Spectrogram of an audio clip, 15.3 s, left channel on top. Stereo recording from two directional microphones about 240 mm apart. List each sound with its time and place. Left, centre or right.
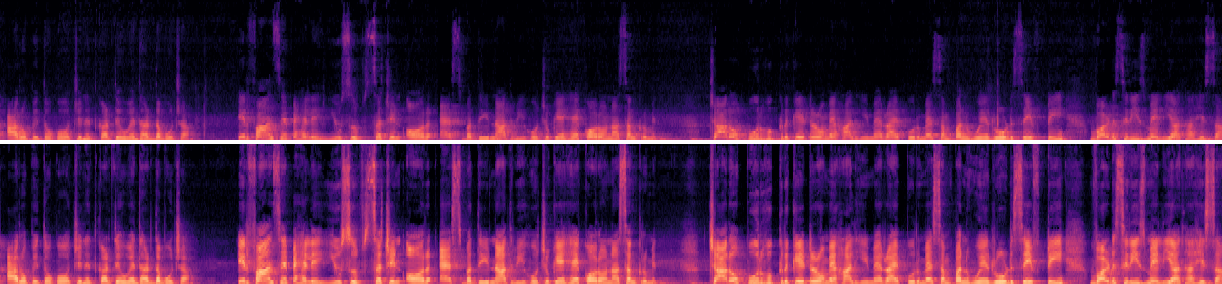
0.5 s a woman's voice: right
